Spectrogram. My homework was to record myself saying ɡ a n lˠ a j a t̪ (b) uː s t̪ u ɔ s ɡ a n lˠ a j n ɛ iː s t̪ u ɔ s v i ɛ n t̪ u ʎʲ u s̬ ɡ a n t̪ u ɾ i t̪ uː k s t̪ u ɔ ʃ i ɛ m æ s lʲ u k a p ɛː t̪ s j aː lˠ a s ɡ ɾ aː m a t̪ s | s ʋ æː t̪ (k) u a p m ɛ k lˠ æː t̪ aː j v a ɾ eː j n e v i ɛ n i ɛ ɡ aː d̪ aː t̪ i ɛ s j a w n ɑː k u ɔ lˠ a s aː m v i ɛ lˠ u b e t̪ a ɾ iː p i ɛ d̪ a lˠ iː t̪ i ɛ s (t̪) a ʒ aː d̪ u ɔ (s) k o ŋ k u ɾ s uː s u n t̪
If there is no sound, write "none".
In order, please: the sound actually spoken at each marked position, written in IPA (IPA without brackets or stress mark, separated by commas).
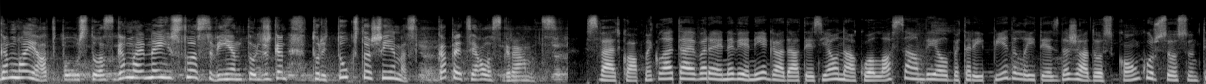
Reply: p, k, d̪, s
